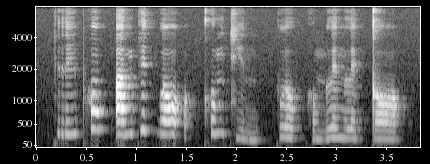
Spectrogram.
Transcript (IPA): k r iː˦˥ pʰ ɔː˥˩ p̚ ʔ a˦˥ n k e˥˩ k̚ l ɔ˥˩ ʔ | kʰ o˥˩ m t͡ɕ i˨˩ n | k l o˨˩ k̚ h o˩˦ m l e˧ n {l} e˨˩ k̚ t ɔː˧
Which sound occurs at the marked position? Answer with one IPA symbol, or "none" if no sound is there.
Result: l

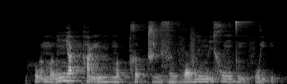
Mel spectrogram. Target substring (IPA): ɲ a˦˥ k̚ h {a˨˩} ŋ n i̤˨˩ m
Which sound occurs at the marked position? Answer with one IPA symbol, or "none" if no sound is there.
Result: a̰˧˨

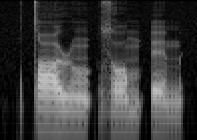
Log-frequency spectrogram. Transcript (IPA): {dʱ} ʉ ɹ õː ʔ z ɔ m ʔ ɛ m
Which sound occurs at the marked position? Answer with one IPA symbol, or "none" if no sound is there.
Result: tˤ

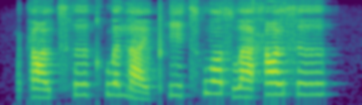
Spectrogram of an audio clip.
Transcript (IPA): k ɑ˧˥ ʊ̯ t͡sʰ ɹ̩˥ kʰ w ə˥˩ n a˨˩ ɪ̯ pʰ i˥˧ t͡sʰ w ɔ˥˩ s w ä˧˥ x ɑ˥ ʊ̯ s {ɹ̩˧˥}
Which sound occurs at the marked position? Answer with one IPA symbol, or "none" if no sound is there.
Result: ɹ̩˥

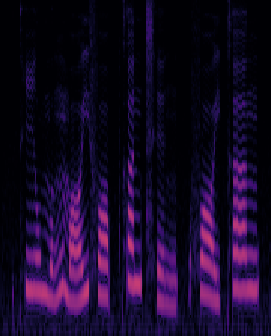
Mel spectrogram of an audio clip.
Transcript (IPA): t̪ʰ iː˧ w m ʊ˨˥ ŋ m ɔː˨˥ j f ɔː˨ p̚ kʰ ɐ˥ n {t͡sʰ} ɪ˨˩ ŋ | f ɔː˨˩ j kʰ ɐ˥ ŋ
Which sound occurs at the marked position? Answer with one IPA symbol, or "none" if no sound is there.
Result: t͡sʰ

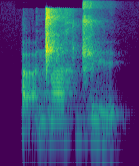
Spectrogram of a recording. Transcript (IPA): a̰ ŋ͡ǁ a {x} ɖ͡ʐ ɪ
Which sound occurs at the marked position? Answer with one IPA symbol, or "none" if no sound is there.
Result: x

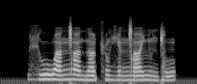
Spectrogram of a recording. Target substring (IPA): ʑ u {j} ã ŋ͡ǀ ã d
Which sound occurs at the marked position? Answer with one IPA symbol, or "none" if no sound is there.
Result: w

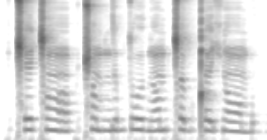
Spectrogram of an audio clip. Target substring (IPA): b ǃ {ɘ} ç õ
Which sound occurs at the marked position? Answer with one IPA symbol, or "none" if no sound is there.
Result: ɘ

